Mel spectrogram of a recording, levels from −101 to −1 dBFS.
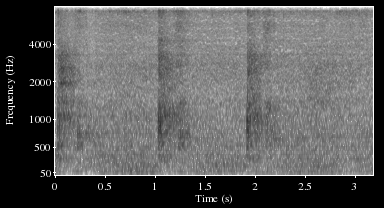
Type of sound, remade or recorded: remade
